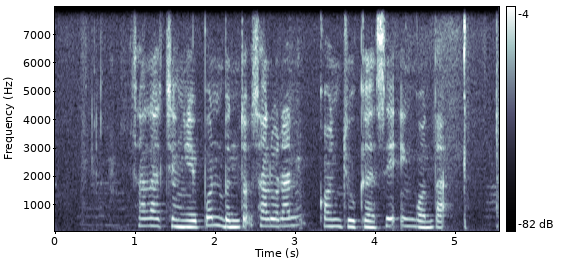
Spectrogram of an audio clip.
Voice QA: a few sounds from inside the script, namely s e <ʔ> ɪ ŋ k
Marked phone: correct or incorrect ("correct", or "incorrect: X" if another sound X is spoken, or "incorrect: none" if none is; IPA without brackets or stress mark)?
correct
